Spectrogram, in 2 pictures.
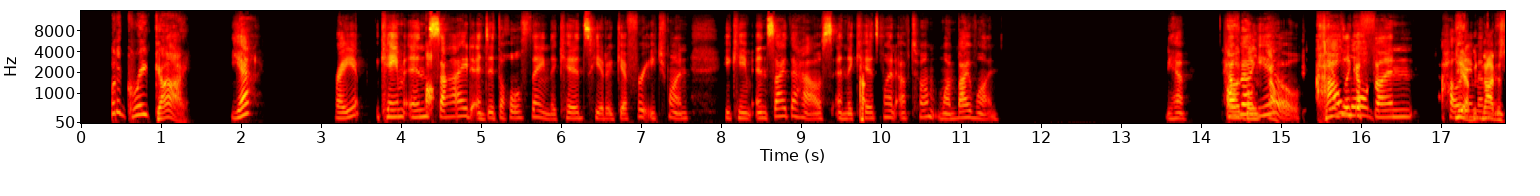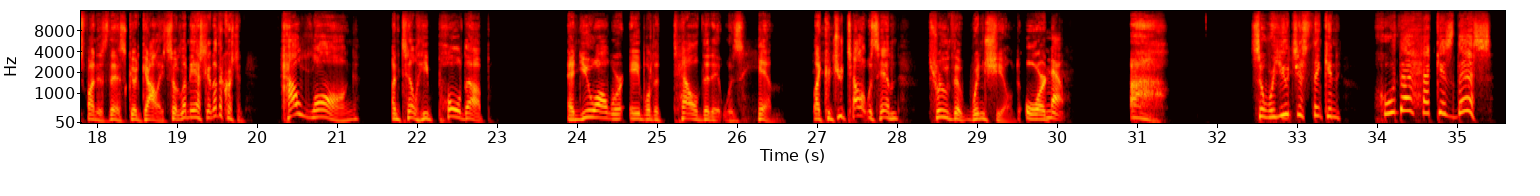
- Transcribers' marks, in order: tapping; other background noise
- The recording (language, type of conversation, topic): English, unstructured, Can you share a favorite holiday memory from your childhood?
